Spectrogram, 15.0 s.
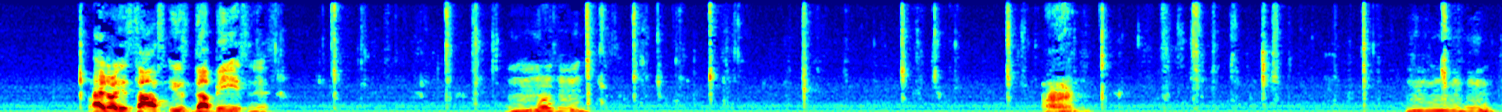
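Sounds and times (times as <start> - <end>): cucumber crunching: 2.2 - 15.0
person moaning: 10.4 - 10.9, 14.1 - 15.0
wet mouth clicks: 13.6 - 14.8.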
